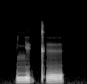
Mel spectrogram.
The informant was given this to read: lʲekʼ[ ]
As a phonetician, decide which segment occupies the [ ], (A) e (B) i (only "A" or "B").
A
